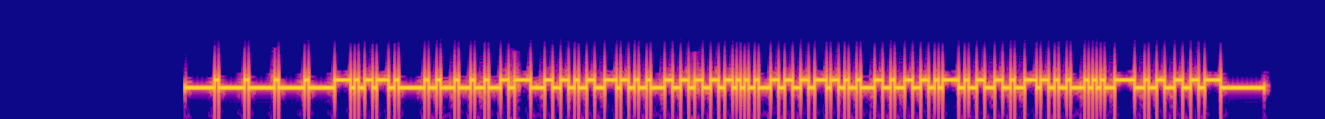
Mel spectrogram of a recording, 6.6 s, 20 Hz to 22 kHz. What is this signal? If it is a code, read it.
RTTY (50 baud, 450 Hz shift), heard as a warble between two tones, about 1320 Hz centre. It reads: 17982 88478 08320 65289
